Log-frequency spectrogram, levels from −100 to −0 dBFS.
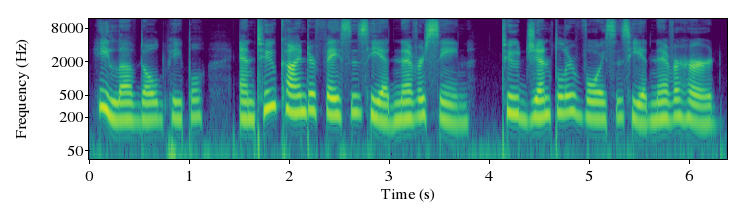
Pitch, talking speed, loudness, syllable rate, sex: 200 Hz, 170 wpm, -19 LUFS, 4.8 syllables/s, female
